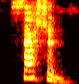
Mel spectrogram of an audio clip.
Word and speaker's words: session: The other word is session. Session. It is different from section. If you notice the pronunciation, this is session and this is section.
